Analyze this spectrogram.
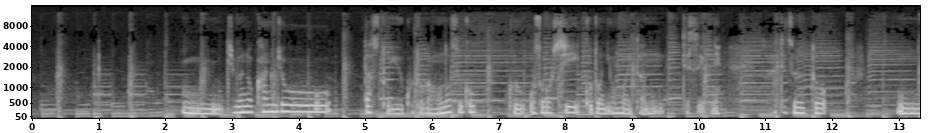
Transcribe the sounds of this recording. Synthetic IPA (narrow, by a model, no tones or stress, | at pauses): ɯ̃d͡ʑibɯ̟̃nːo̞kʰãɲ̟d͡ʑo̞ː | d̪̥asɨ̥t̪ʰo̞jɯ̟ːko̞t̪o̞ɡamo̞no̞sɨɡo̞ | kɯ̟ʔo̞so̞ɾo̞ɕiːko̞t̪o̞ɲ̟io̞mo̞e̞t̪ãnd̪̥e̞sɨ̰jo̞̰ne̞ | so̞jat̪ːe̞zɨːt̪ːo̞ | ɯ̟̃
